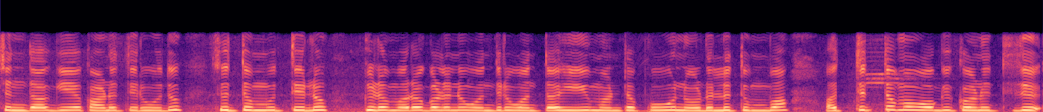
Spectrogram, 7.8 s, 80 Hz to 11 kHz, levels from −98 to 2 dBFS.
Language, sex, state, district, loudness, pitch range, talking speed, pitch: Kannada, female, Karnataka, Mysore, -13 LUFS, 280-300 Hz, 100 wpm, 290 Hz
